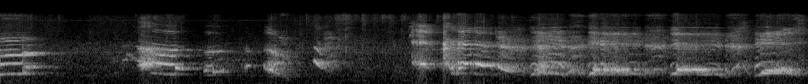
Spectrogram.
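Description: A baby laughing in high-pitched bursts, a few short ones at first, then nearly without a break from about four seconds in.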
